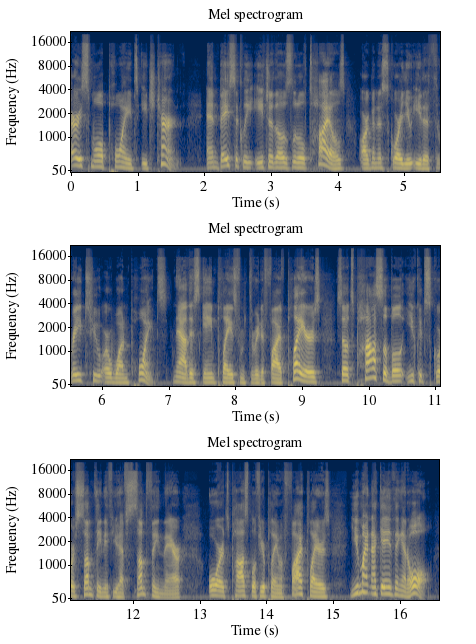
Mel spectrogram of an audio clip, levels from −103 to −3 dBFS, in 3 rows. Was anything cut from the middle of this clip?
no; 0 cuts

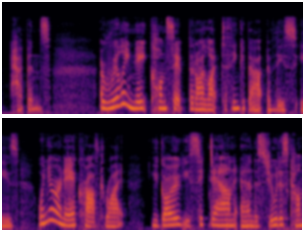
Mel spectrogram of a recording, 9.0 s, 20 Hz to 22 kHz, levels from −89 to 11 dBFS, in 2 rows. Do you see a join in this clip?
no; 0 cuts

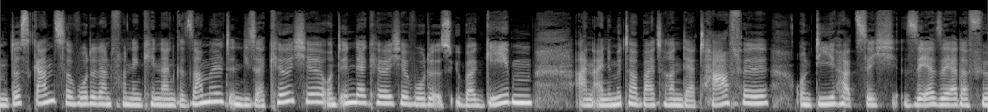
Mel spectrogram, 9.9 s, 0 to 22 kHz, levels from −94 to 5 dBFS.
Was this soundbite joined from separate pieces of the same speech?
no; 0 cuts

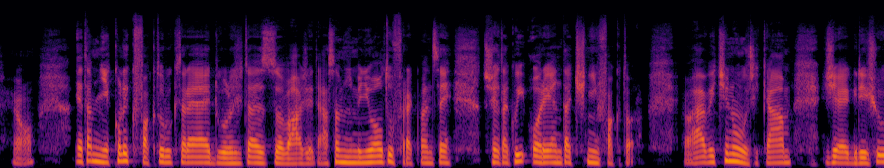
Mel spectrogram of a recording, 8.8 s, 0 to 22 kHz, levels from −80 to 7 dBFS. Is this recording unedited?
yes; 0 cuts

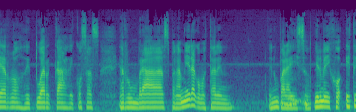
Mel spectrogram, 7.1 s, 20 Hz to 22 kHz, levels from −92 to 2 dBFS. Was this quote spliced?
yes; 1 cut; at 6.2 s

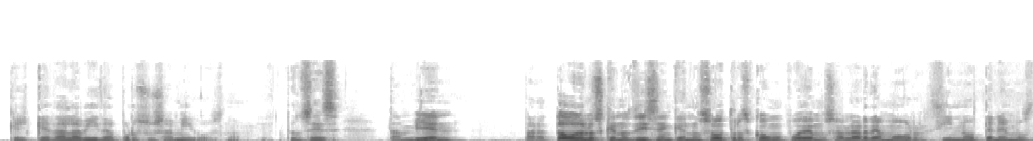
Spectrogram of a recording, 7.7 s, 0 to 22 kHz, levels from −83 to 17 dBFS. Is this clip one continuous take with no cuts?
no; 1 cut; at 2.0 s

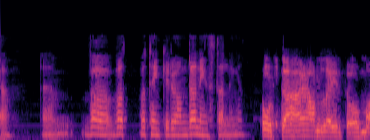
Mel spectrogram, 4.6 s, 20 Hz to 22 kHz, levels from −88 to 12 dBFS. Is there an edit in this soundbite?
yes; 2 cuts; at 1.6 s, 3.2 s

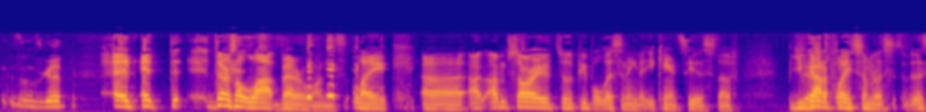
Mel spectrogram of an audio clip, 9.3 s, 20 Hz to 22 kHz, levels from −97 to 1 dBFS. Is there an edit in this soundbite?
no; 0 cuts

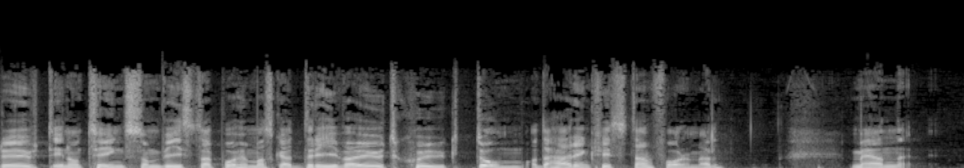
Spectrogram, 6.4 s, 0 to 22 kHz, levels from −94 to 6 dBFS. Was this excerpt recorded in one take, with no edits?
yes; 0 cuts

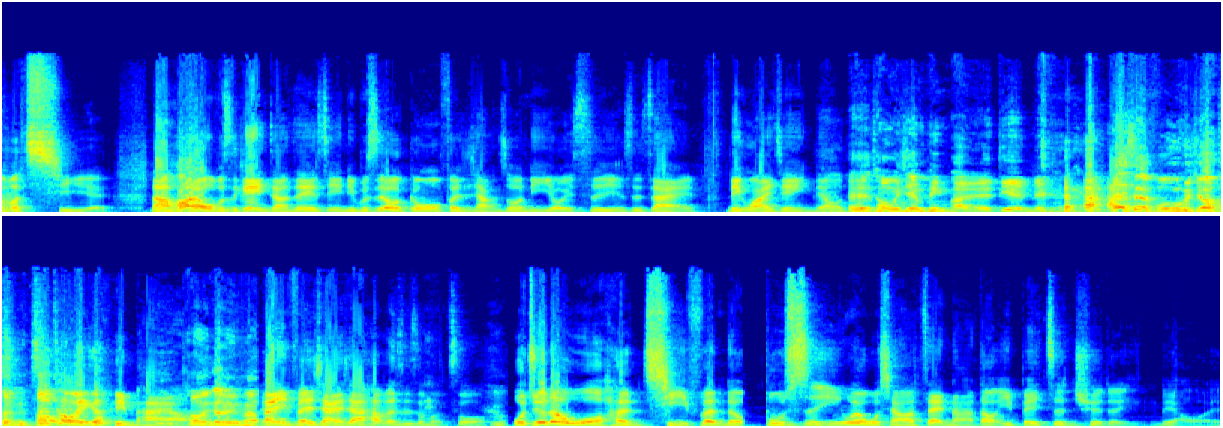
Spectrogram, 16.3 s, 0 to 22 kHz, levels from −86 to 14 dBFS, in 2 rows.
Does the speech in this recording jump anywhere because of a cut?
yes; 3 cuts; at 9.8 s, 11.5 s, 13.1 s

